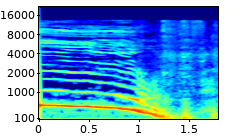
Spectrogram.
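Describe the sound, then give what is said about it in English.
An animal howling at the moon: one long, loud, tonal howl that holds a steady pitch, then slides downward and breaks off into faint rough noise. “And then they raised their heads to the moon and howled.”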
